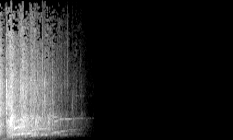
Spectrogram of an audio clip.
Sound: audience claps

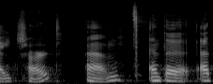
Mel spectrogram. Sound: clicks tongue

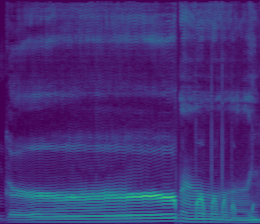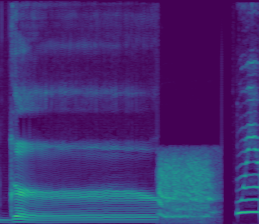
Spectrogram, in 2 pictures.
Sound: funny motor sound; skid

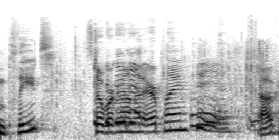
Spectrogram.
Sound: boys giggle

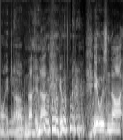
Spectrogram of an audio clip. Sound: laughs

